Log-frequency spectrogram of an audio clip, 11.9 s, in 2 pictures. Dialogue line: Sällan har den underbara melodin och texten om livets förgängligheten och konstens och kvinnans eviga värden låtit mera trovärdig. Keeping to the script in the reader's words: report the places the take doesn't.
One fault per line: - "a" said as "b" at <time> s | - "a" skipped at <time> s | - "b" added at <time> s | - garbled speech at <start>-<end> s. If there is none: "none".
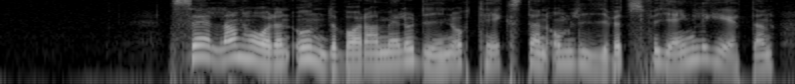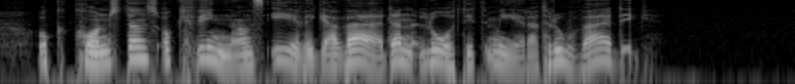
none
